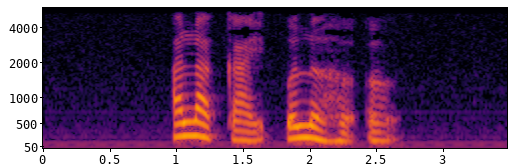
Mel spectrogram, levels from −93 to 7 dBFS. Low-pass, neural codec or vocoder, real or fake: 5.4 kHz; none; real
